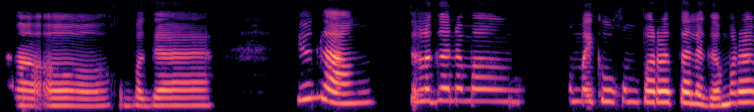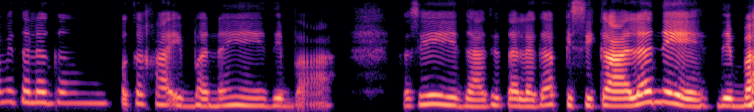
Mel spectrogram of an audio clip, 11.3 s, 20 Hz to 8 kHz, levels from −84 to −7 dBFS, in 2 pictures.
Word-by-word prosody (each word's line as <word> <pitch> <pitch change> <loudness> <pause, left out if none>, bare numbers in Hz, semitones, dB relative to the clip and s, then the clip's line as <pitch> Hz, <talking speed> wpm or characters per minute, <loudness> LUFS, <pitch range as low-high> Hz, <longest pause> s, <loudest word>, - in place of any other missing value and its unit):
oo. 200 0 -2 0.4
Kumbaga 205 +1 -5 0.6
'yon 380 +2 -4
lang, 265 -4 +3 0.4
talaga 325 +1 -1
namang 320 -2 -7 0.3
kung 315 0 -11
maikukumpara 300 -2 -1
talaga 245 -8 0
marami 290 +3 -1
talagang 270 -2 -3
pagkakaiba 225 -6 -3
na, 195 +1 -4
eh, 205 -2 -2
di 200 - 0
ba? - - -11 0.5
Kasi 230 +2 +1
dati 185 +2 -2
talaga 190 +3 0
pisikalan 200 +6 +6
eh, 195 -9 +6
di 195 0 +5
ba, 215 +2 +7
230 Hz, 120 wpm, -24 LUFS, 200-290 Hz, 0.6 s, ba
